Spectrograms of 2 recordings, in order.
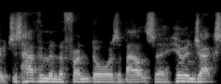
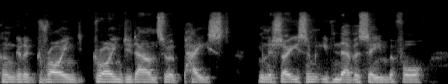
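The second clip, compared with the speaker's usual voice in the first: ordinary talk, nothing marked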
